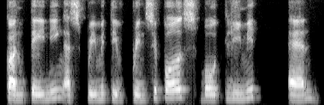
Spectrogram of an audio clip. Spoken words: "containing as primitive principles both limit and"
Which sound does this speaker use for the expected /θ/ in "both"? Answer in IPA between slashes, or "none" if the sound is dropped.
/t/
